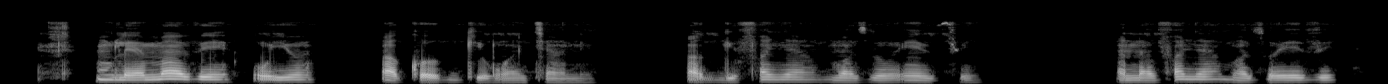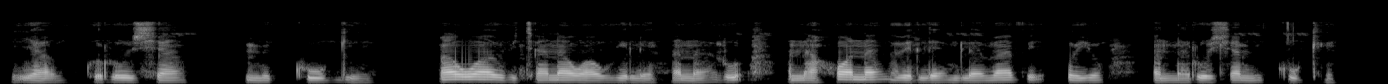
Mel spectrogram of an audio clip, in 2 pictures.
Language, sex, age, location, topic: Swahili, male, 25-35, Nakuru, education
